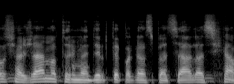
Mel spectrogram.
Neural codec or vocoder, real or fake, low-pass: codec, 44.1 kHz, 2.6 kbps, SNAC; fake; 10.8 kHz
